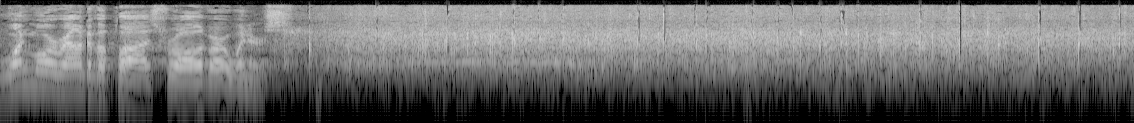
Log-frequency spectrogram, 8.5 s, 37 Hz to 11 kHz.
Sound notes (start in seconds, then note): 0.6 applause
